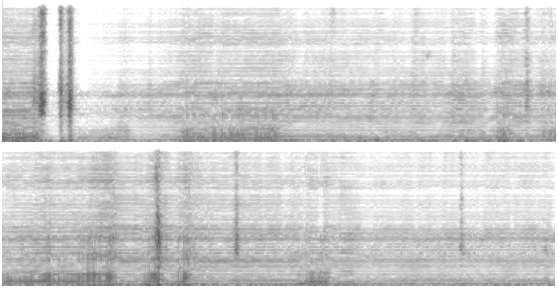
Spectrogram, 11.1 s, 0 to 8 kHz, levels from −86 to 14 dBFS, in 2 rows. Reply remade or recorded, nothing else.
remade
